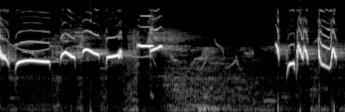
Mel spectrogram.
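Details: Oriental magpie-robin kept in a house, singing: a string of four to five clear level whistles, a soft pause, then sharp rising notes in quick succession.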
